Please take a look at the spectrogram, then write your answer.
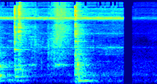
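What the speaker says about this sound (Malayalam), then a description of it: "ഉള്ളിയും കരിയാപ്പിലയൊക്കെ ഇട്ടിളക്കുന്നുണ്ട്" Metal utensils scrape and clink against a pan in a few quick strokes, close up, with a soft background hiss, while stirring onions, chillies and curry leaves with coconut.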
